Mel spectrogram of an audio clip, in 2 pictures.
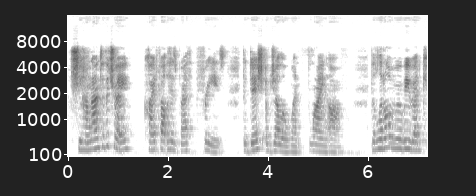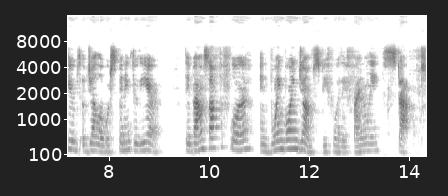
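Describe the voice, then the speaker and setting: A woman's voice: mid-range voice, unhurried, fairly bright tone, highs cut off. A woman reading a children's storybook aloud expressively, like a teacher to her class. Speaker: school teacher reading to third graders.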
